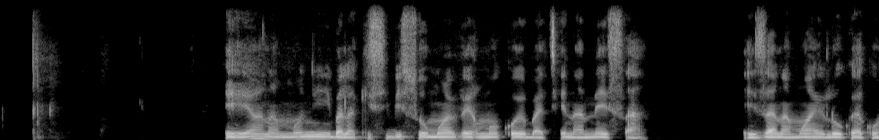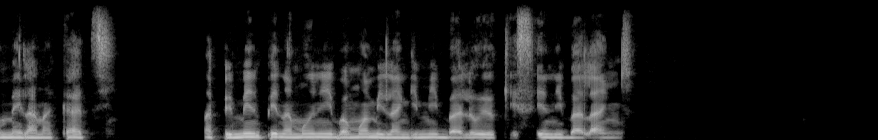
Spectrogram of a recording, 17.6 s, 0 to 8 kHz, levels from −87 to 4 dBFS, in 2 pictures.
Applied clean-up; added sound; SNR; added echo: none; none; none; none.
